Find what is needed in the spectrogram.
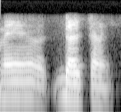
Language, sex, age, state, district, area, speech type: Gujarati, male, 18-30, Gujarat, Kheda, rural, conversation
